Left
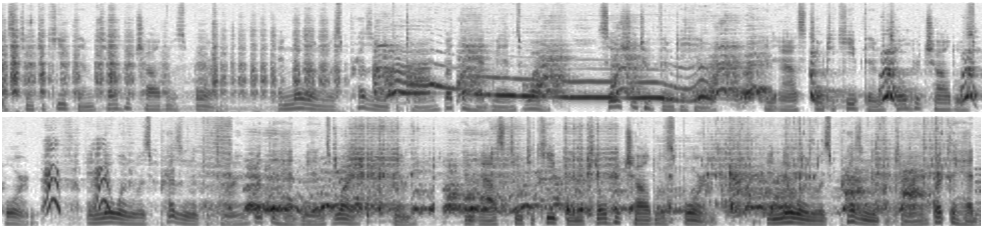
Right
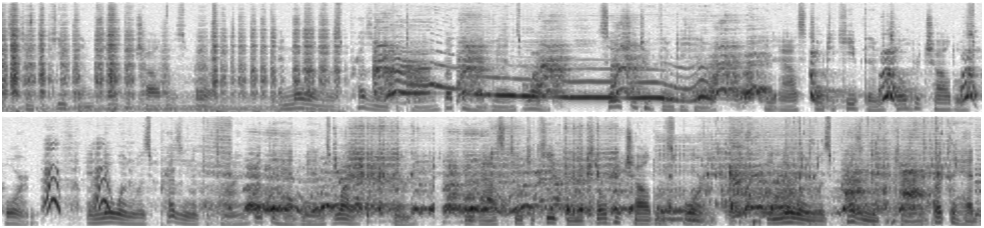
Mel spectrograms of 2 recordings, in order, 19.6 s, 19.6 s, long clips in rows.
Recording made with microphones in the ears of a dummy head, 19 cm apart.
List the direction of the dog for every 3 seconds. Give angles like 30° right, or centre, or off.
50° right, 20° right, centre, 20° left, 10° right, 50° right, 50° right.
